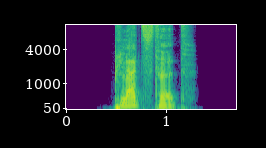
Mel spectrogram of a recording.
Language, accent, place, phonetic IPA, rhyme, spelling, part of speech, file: German, Germany, Berlin, [ˈplat͡stət], -at͡stət, platztet, verb, De-platztet.ogg
- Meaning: inflection of platzen: 1. second-person plural preterite 2. second-person plural subjunctive II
